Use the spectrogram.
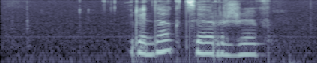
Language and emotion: Russian, neutral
